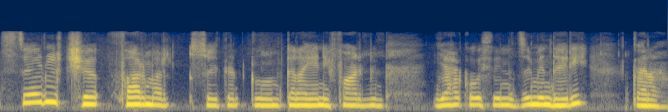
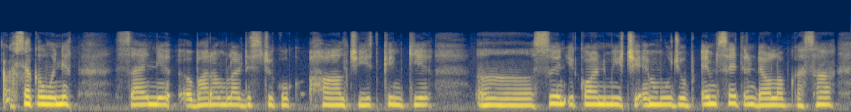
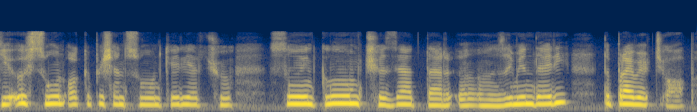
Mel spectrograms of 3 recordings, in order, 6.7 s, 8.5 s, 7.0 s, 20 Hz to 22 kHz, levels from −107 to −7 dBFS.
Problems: constant background noise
